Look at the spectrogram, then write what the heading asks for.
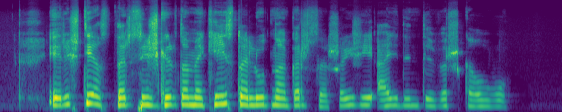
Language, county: Lithuanian, Vilnius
